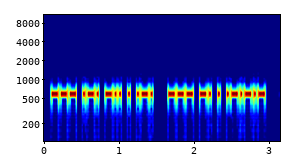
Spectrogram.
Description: Morse code, heard as a keyed tone, about 40 wpm, 600 Hz. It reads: ORDER ONE.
